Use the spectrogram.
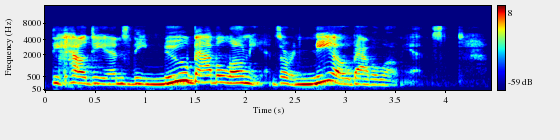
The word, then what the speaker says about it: Chaldeans: And these were the Chaldeans. And I know it's a CH, but it is pronounced with that K, hard K sound, not a CH sound.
